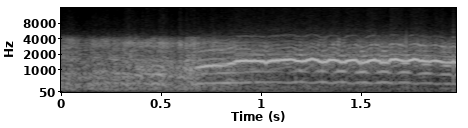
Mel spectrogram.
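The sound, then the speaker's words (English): A racehorse at the starting gate gives a long, high whinny that climbs and then holds a steady, slightly quavering pitch, standing alone over a soft background hiss. “The horses are all at the starting gate. Steady. Steady now. And they're off.”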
